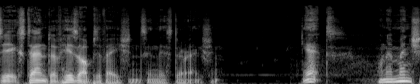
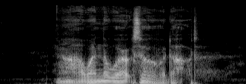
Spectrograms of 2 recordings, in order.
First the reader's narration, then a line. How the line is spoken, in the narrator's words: he said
